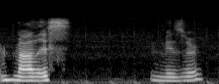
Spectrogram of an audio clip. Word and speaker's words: Malice Mizer: I never know how to say their name, but I I say Malice Mizer and they're so good.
